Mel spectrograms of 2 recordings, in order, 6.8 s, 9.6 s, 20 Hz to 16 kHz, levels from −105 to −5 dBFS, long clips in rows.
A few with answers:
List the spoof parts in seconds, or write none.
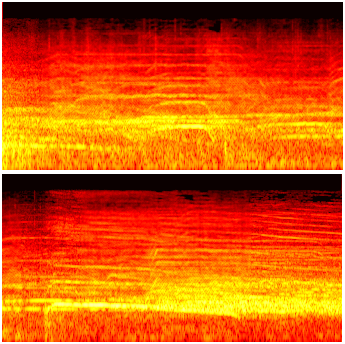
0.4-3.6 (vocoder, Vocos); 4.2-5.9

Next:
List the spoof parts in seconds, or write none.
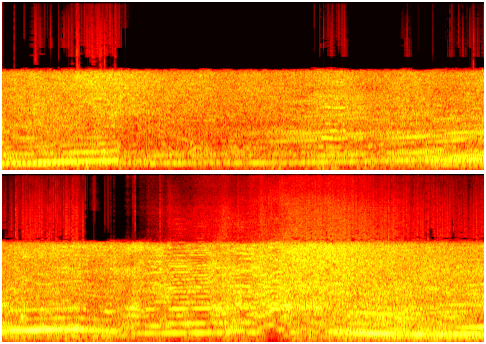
5.9-7.7 (codec, DAC)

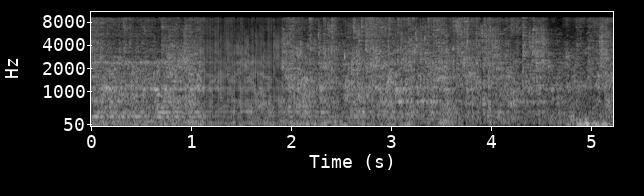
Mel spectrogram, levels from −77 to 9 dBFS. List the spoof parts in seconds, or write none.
1.1-1.9 (vocoder, BigVGAN v2)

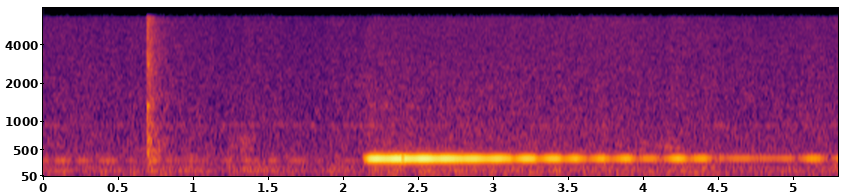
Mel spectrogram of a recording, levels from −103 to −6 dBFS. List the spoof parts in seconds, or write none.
none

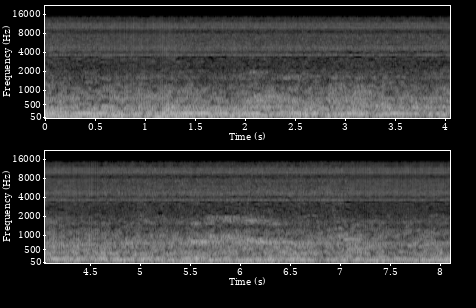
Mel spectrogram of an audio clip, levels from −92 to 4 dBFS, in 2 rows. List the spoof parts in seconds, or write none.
0.6-1.3 (vocoder, BigVGAN v2); 4.0-4.6; 7.1-8.1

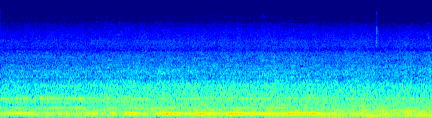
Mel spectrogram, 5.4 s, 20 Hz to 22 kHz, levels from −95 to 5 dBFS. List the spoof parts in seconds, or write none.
1.5-2.4 (autoencoder, DAC-VAE); 3.9-4.6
